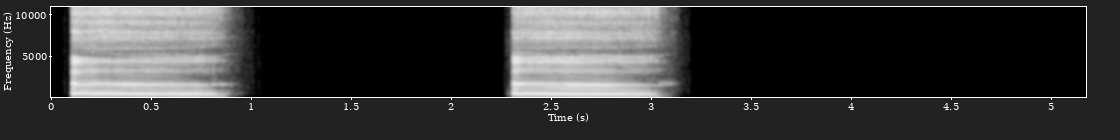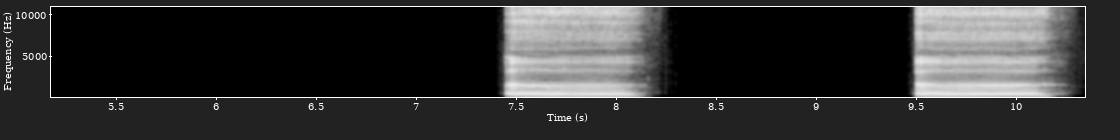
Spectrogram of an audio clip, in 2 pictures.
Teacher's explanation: It's like an unrounded u sound. Be sure to lengthen the vowel sound.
